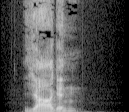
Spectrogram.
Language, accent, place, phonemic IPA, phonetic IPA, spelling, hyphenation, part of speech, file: German, Germany, Berlin, /ˈjaːɡən/, [ˈjaːɡŋ̩], jagen, ja‧gen, verb, De-jagen.ogg
- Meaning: 1. to hunt (game) 2. to chase, chase after (to follow at speed) 3. to thrust, pierce 4. to rush, hustle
